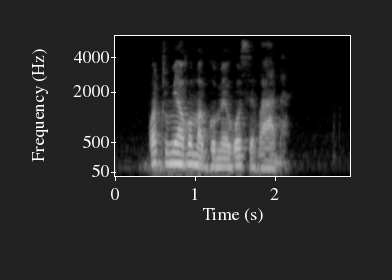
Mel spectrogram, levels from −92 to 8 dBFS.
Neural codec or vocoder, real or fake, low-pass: none; real; 5.4 kHz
